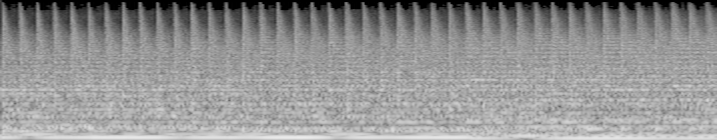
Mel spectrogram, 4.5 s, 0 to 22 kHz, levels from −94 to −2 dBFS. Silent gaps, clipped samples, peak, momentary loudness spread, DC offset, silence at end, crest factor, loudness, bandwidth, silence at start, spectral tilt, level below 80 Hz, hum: none; under 0.1%; 0 dBFS; 1 LU; under 0.1%; 0 s; 12 dB; -13 LUFS; over 20 kHz; 0 s; -3.5 dB/octave; -22 dBFS; none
